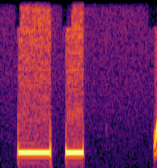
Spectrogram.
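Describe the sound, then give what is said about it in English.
Two steady, mid-pitched telephone line tones on an international call to the United Kingdom, a longer beep and then a shorter one, followed by silence and a brief onset of another sound at the end. “All right, we're calling United Kingdom.”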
